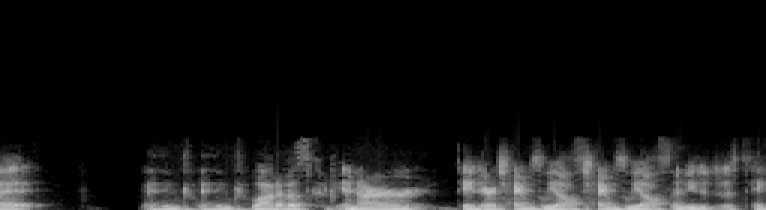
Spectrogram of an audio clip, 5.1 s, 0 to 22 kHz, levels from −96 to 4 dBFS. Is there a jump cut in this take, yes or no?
yes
